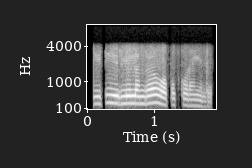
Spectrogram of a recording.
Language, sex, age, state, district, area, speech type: Kannada, female, 60+, Karnataka, Belgaum, rural, conversation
